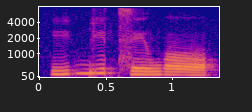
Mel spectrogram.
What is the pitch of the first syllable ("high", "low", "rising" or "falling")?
rising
